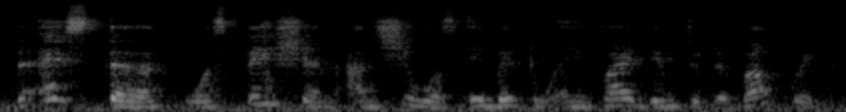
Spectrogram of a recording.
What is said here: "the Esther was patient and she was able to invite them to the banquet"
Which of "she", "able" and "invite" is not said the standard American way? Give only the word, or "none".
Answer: none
